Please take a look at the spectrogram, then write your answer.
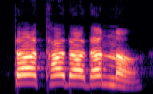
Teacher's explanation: ये दांतों को स्पर्श करते हैं और इसीलिए इन्हें कहा जाता है दंत व्यंजन।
